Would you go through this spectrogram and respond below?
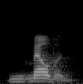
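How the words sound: It is said with an Australian accent.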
